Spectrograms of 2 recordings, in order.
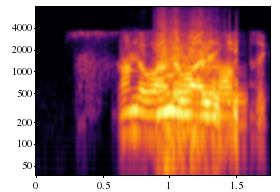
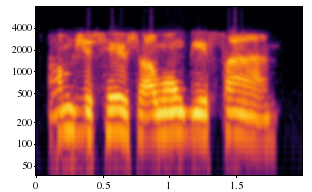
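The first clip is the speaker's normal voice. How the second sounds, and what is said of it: Put-on country Texas accent. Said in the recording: “the country accent ... I didn't know Marshawn Lynch was from Texas ... so you could nail it”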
